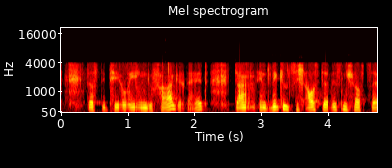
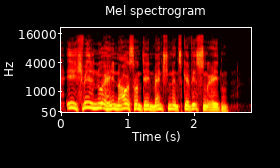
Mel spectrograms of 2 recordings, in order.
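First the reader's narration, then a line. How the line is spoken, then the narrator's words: Calling. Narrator (German): rief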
